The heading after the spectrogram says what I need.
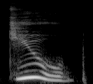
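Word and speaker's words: tube: هنا تيوب، حرف اليو اتنطق باسمه الحقيقي.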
